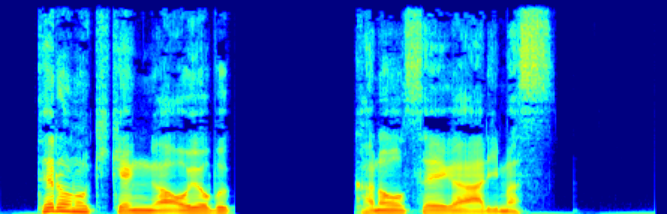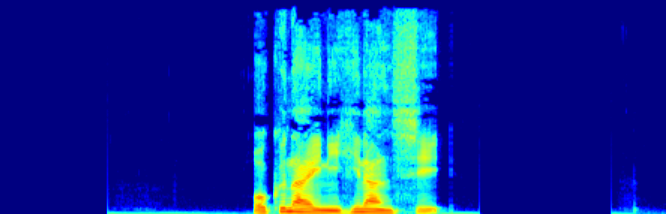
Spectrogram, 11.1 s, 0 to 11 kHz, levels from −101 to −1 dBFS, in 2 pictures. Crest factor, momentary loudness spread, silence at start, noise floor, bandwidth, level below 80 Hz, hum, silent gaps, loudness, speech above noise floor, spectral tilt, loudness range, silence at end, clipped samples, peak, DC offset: 18 dB; 13 LU; 0.3 s; -66 dBFS; 11 kHz; -60 dBFS; none; 1.99-2.94 s, 5.47-6.45 s; -23 LUFS; 44 dB; -6.5 dB/octave; 8 LU; 1.9 s; under 0.1%; -8 dBFS; under 0.1%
